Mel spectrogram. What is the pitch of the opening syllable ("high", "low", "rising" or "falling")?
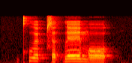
high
